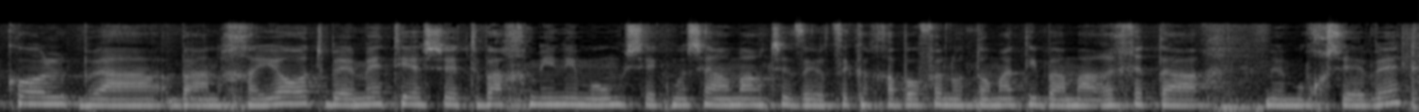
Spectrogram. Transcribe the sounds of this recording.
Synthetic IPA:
ko̞lbabeanχajo̞tbe̞ːme̞tjeʃetvaχminimumʃekmo̞ʃeamaʁtʃezejo̞t͡sekaχabeo̞fe̞no̞to̞matibamaːʁe̞χe̞tame̞muχʃe̞ve̞t

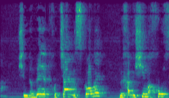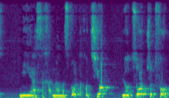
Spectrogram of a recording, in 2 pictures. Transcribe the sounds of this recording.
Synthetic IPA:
ʃemedabe̞ʁe̞tχotʃajmːasko̞ʁe̞t | veχamiʃimaχuz | miasameamaskoʁothaχot̪ʃijo̞t̚ | leot͡sao̞tʃo̞tfo̞t

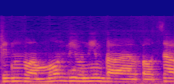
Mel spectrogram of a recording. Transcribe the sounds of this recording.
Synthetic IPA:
inuamo̞nd̪iunimbabaot͡sa

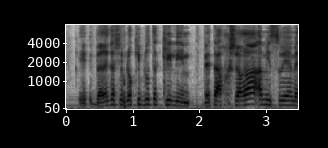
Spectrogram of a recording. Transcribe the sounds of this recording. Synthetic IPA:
beʁe̞ɡaʃeemlo̞kibluet̪akelim | veetaːχʃaʁaamesuje̞me

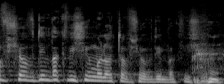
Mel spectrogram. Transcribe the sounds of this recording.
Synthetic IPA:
vʃeovd̪imbakviʃimolot̪o̞vʃeovd̪imbakviʃḭm

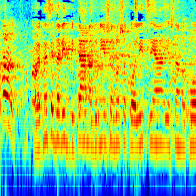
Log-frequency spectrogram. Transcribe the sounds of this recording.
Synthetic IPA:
avelkneset̪̚d̪avid̪bit̪anad̪onijoʃevɾo̞ʃhakoalit͡sjajeʃlanupo

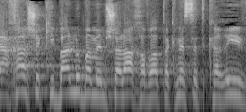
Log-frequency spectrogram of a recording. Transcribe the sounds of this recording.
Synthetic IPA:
eaχaʁʃekibalnubame̞mʃalaχavʁat̪aknese̞t̪kaʁiv

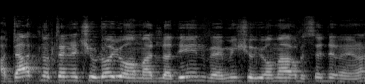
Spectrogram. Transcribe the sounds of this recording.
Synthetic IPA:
ad̪aːt̪no̞t̪e̞net̪ʃeulo̞joamad̪lad̪invemiʃːjoamaʁbese̞d̪e̞ʁna

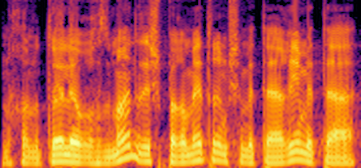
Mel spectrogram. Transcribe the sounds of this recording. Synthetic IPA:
naχonotoleoʁeχzmanzjeʃpaʁame̞tʁimʃeme̞taːʁime̞ta̰

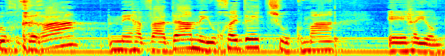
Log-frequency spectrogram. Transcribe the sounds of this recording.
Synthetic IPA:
uχzeʁa | meɦavaːdamejuχede̞tsukma | ɦajo̞m

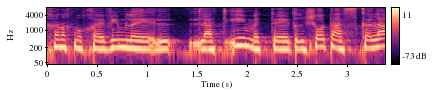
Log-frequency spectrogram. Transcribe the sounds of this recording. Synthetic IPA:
χanaχnuχajavimleleatʔimetedʁiʃo̞thaːskala

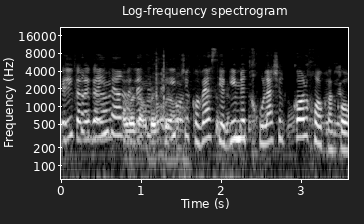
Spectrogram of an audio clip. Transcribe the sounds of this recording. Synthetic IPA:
aifaimveaʁaletatalifʃeko̞veasjaɡimlet̪χulaʃe̞lko̞lχo̞khako

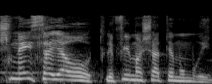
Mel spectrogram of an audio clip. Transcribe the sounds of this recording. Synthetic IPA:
ʃne̞jsajao̞t̪lefimaʃeat̪e̞mo̞mʁim

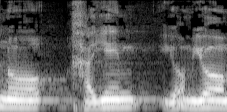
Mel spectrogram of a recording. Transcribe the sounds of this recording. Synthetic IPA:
nu | χajim | jɔmjo

